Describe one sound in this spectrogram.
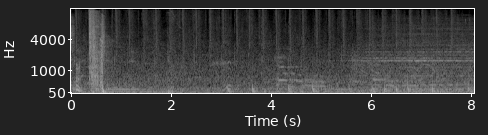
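Footsteps patter through grass.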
